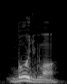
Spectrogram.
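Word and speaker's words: Будьмо: Budmo.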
